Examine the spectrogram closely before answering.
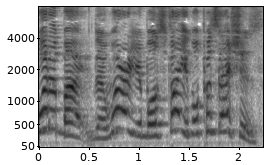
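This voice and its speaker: A man's put-on character voice, squeaky and extremely high, rattled off at a very fast pace. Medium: read story. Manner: shifty, wheedling.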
